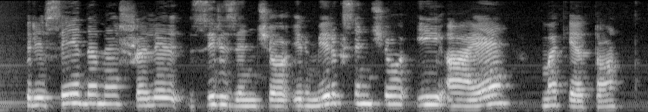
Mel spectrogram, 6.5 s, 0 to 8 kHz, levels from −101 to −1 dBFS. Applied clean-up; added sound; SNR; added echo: none; none; none; none.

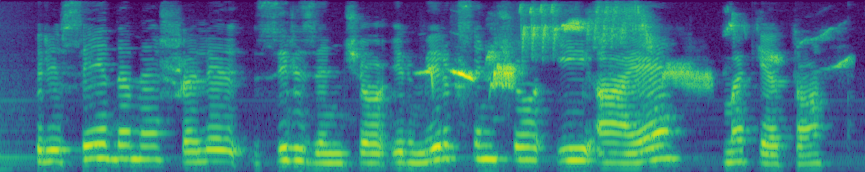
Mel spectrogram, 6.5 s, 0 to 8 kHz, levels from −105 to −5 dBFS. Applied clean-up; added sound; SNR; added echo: none; Bird; -1 dB; none.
